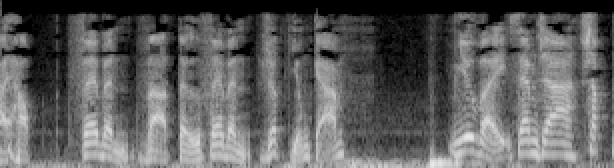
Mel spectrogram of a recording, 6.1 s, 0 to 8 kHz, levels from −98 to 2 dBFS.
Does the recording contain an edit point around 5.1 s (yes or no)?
no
